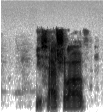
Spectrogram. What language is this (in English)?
Kabyle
